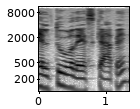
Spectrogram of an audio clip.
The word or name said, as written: tailpipe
